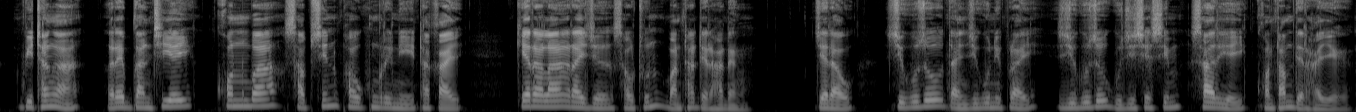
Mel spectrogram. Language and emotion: Bodo, neutral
